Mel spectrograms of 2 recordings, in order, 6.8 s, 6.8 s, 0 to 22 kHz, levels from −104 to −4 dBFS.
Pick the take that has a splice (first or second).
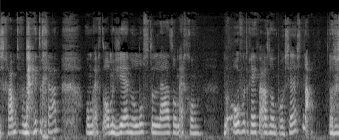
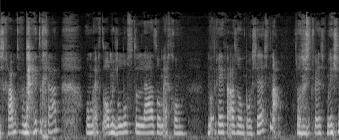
second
